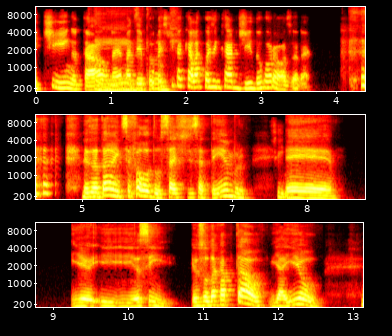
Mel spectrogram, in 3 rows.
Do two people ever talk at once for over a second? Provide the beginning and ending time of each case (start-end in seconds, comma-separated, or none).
0.7-2.0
